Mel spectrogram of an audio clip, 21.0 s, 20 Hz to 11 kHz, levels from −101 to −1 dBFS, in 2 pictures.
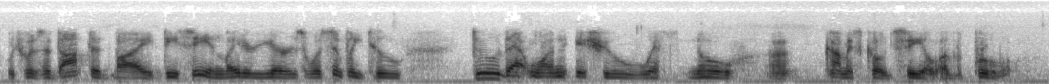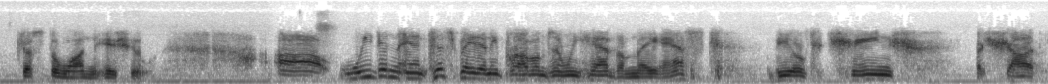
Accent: American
